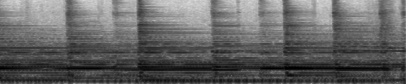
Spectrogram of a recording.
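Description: Acoustic guitar strummed in slow, even chords, about three strums every two seconds, each chord ringing on into the next.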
